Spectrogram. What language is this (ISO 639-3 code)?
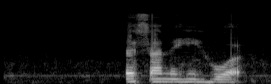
urd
